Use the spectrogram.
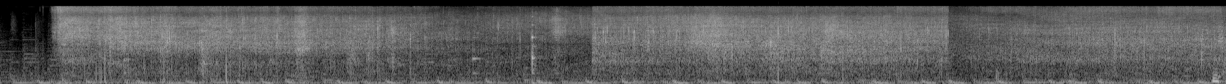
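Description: Seasoned taco meat hits a hot pan and sizzles loudly, a dense, steady hiss of frying that carries on for several seconds with brief dips and no voices over it.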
